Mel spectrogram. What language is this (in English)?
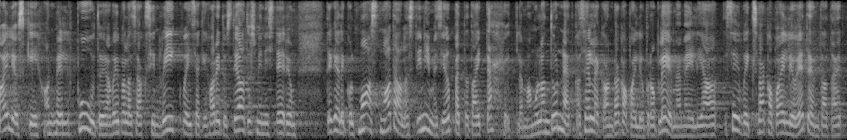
Estonian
